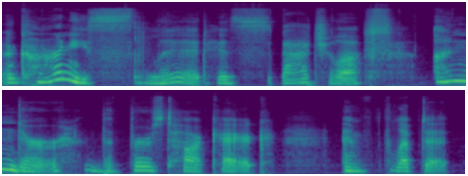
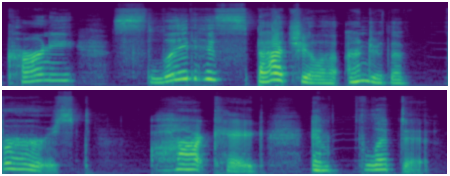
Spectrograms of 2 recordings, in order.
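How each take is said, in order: First: It is read in a suggestive, sultry tone. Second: It is read in a plain news tone.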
